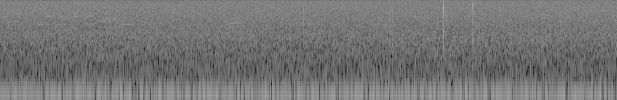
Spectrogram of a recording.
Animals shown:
forest ambience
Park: Katahdin Woods and Waters National Monument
